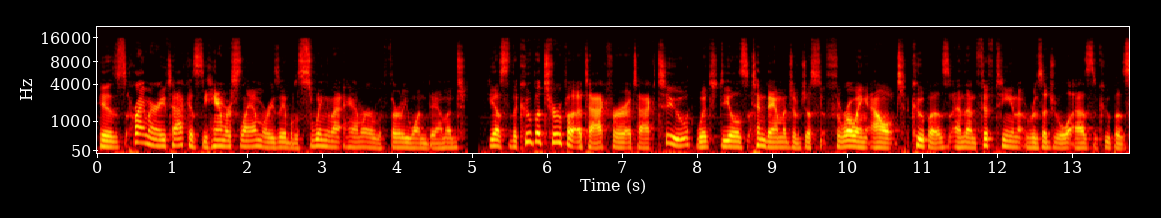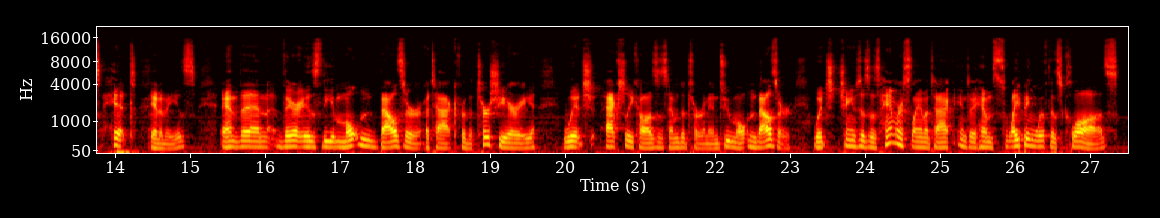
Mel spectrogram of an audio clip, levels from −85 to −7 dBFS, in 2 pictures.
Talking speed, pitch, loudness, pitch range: 165 wpm, 135 Hz, -33 LUFS, 120-150 Hz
